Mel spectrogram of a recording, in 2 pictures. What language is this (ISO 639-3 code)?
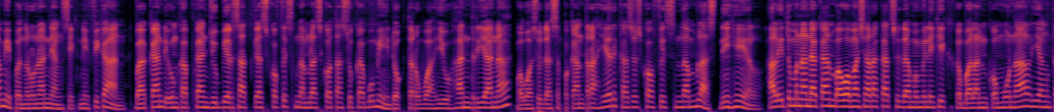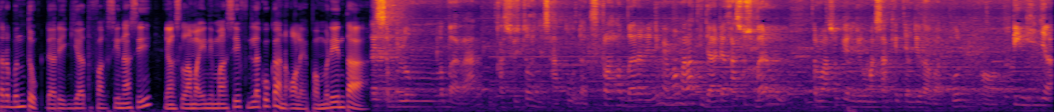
ind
